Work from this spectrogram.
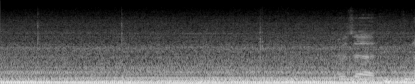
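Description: An Acura Integra engine runs with a loud, steady, close low hum, and a brief chirp rises near the end.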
